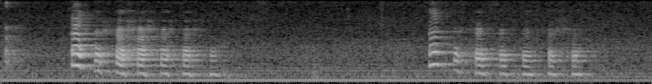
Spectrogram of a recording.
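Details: A male grey parrot, who laughs in different voices and falls silent when people return to the room, mimics human laughter in two bursts of about seven falling 'ha-ha' syllables each, over a steady electrical hum.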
